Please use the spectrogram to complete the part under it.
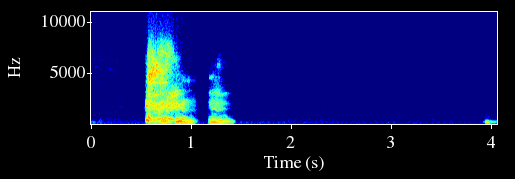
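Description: Throat clearing in two short, rasping bursts, the first longer and louder than the second, followed by quiet.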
